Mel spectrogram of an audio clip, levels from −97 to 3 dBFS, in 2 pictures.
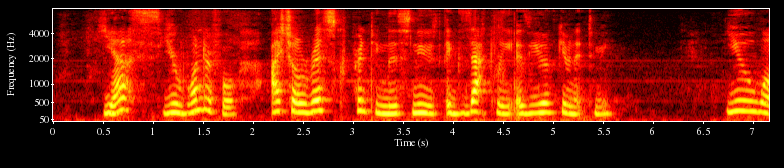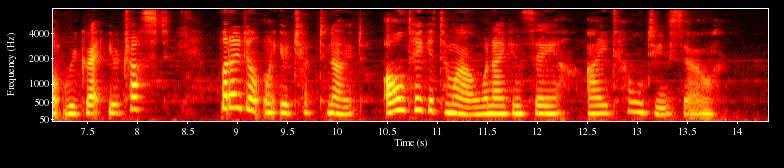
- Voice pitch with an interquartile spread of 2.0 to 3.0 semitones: No, average, 4.5 semitones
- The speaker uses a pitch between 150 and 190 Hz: No, high, 230 Hz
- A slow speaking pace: No, average, 180 wpm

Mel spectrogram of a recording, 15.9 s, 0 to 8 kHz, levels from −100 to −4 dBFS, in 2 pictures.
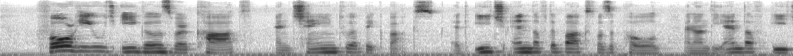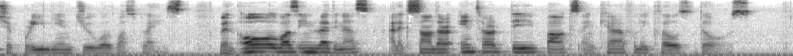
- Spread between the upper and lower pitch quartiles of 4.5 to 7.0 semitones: Yes, average, 5.1 semitones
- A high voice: No, low, 135 Hz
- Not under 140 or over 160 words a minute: No, average, 170 wpm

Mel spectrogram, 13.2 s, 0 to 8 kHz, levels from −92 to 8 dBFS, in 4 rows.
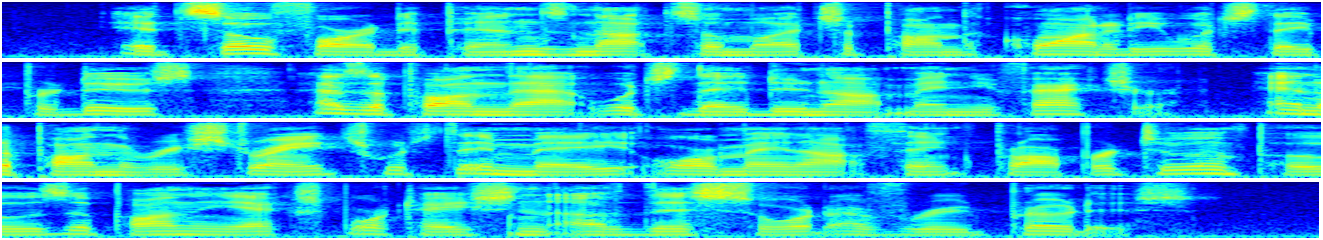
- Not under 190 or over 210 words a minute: Yes, average, 200 wpm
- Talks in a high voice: No, low, 120 Hz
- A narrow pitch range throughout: Yes, narrow, 1.5 semitones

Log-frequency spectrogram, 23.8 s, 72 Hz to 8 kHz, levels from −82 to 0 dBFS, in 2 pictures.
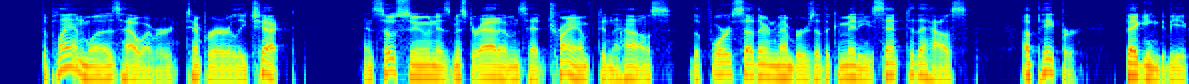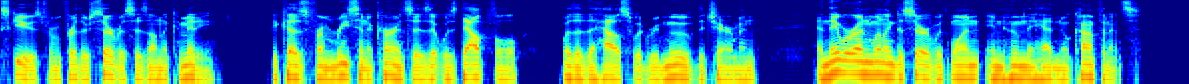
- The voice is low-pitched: Yes, very low, 95 Hz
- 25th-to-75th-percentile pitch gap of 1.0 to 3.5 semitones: Yes, average, 3.2 semitones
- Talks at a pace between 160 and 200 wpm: Yes, average, 170 wpm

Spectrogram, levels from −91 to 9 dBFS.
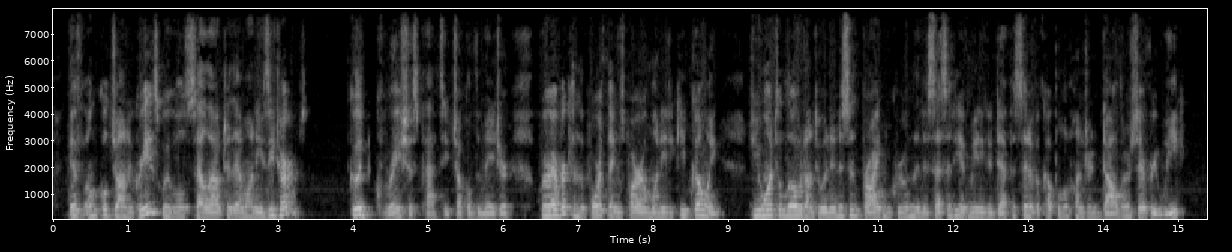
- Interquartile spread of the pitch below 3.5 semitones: Yes, average, 3.1 semitones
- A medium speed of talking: No, fast, 210 wpm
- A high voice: No, medium, 165 Hz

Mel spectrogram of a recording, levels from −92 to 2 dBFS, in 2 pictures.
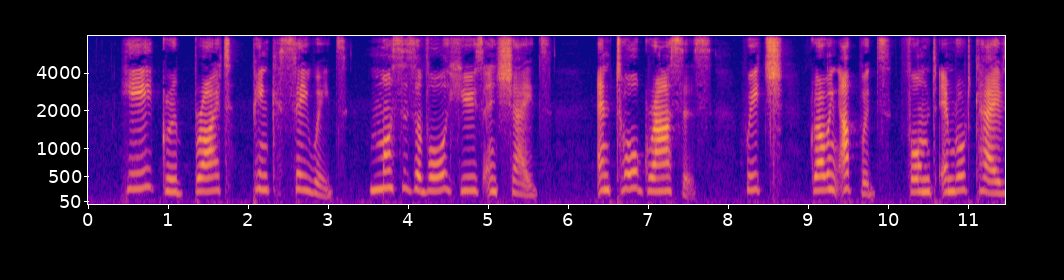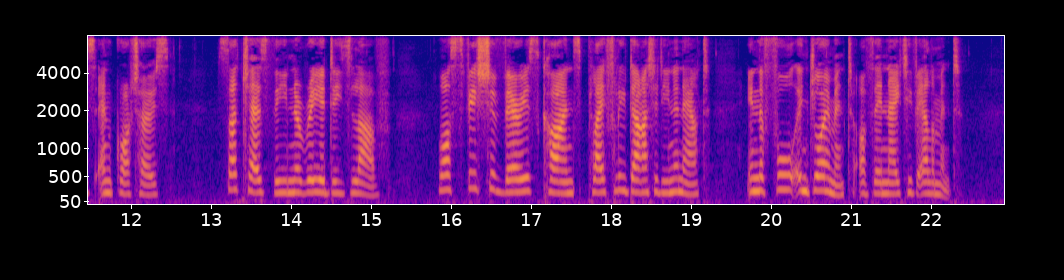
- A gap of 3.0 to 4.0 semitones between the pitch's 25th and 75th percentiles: Yes, average, 3.6 semitones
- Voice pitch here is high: Yes, high, 230 Hz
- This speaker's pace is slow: Yes, slow, 120 wpm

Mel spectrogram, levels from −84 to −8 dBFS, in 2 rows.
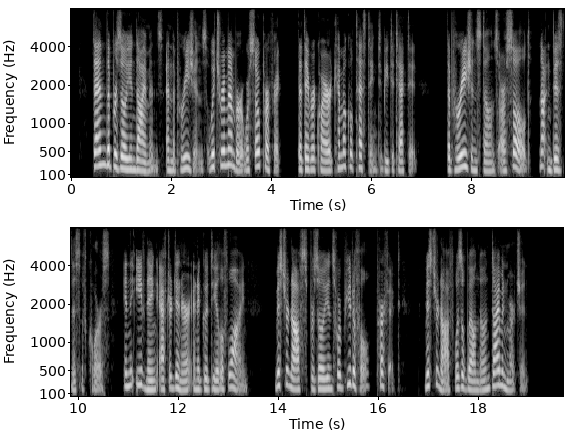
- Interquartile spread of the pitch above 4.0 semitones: Yes, average, 4.9 semitones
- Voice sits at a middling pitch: No, high, 195 Hz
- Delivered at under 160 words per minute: No, average, 165 wpm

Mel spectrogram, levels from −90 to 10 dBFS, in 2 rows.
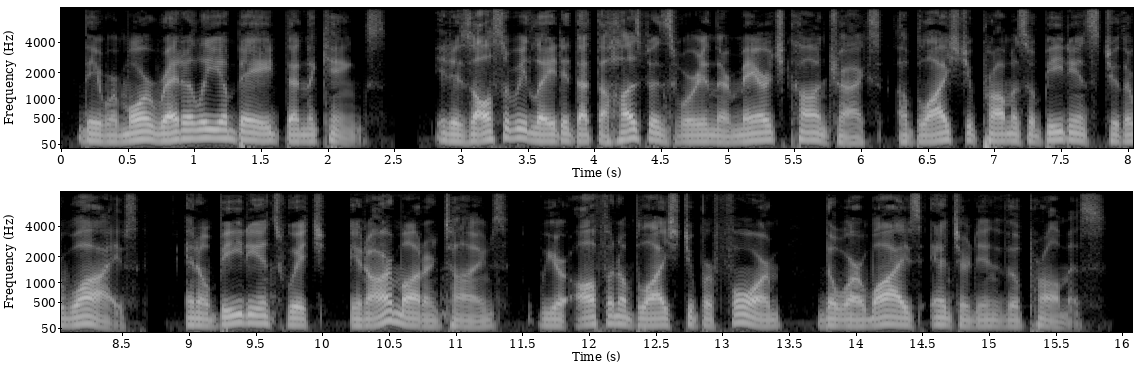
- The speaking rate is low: No, average, 175 wpm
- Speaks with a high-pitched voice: No, low, 100 Hz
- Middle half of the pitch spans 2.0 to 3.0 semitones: No, average, 3.6 semitones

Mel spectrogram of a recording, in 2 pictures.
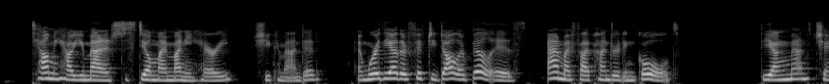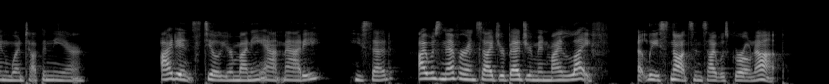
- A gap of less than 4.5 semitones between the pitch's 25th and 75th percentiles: Yes, average, 3.6 semitones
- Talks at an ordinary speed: No, fast, 225 wpm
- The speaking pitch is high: Yes, high, 210 Hz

